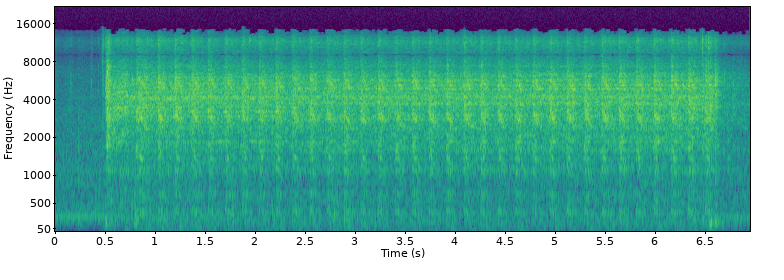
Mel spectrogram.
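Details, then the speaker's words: Mercedes W124 220CE after a crankshaft position sensor replacement: the starter churns steadily about three beats a second for six seconds and the engine never catches. Owner suspects the ignition coils were disturbed and broken while being handled. "just made it worse now it won't start at all"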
